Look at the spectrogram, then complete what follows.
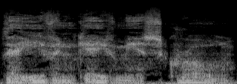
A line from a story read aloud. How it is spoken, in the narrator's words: Quail mumbled, of gratitude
